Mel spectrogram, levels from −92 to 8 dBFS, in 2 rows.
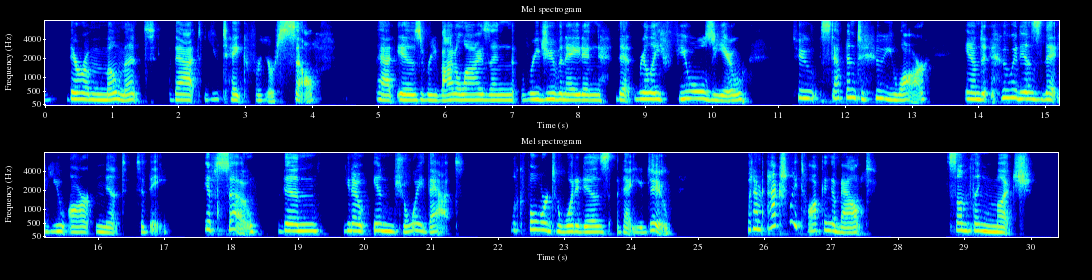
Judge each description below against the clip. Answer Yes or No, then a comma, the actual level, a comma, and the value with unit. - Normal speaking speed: No, slow, 110 wpm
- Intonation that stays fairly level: No, average, 3.4 semitones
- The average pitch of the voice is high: Yes, high, 210 Hz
